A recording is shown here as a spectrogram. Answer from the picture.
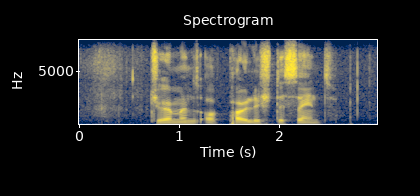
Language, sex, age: English, male, 22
